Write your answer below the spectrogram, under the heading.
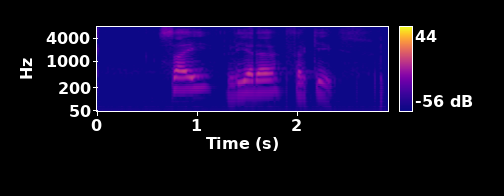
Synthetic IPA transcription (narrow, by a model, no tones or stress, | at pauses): səjliədəfərkis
